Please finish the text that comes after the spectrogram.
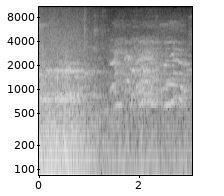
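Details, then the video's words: Common hill myna in the Vietnamese Mekong Delta talking like a human: a few wavering, voice-like syllables rising and falling over a steady low rumble of background noise. "Nhồng Biết Nói Tiếng Người"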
